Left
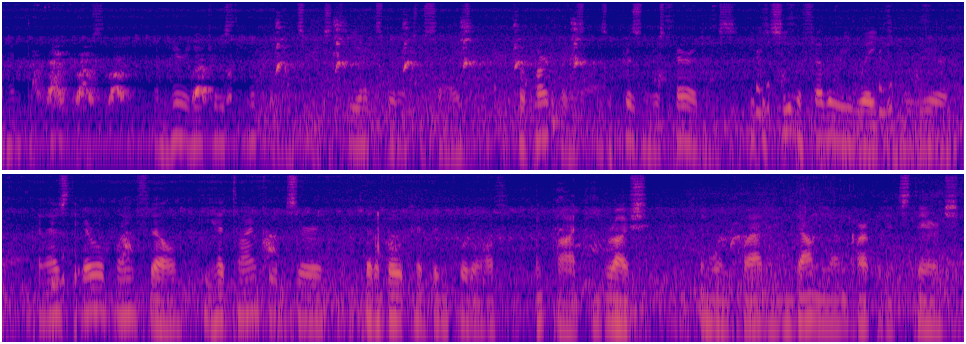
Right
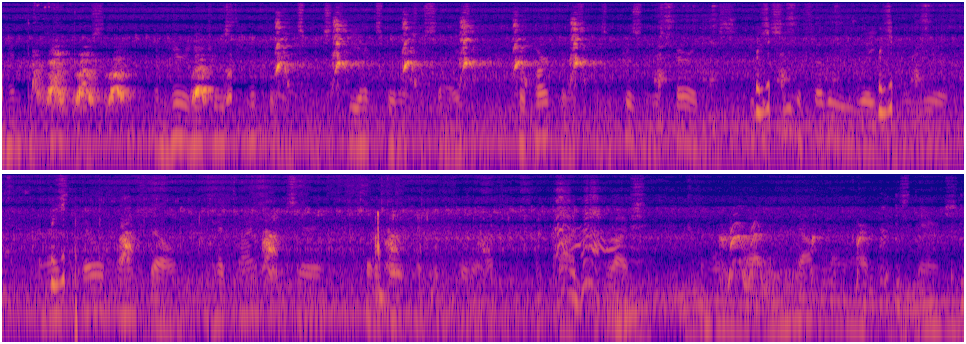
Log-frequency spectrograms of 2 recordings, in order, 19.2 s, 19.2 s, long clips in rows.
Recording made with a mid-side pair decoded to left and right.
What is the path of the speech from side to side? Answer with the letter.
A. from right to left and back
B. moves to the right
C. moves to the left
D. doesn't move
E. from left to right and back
C.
